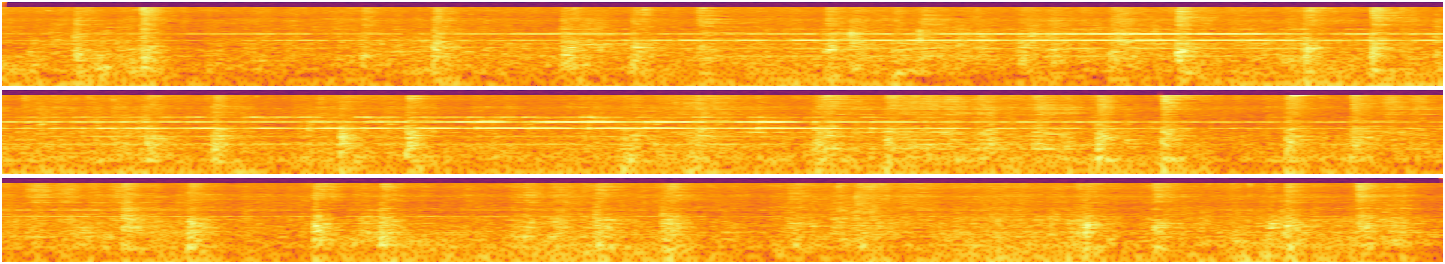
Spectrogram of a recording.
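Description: Wheels clatter and knock over rail joints.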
